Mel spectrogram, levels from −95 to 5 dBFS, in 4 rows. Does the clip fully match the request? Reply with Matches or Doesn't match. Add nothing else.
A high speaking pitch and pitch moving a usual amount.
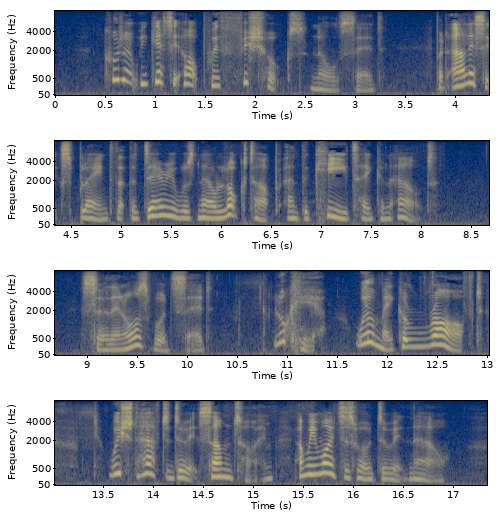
Doesn't match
